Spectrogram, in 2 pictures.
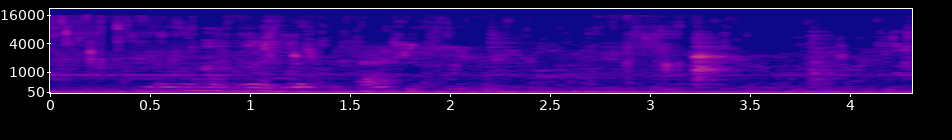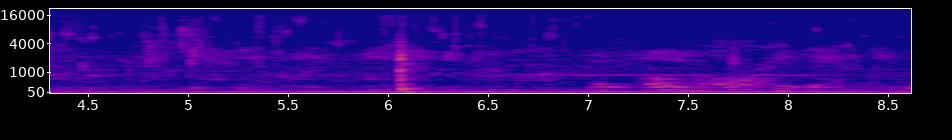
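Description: Hot beef broth being poured from a glass measuring cup into a frying pan of browned meat, splashing and dripping, with two sharp clicks about three and six seconds in.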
